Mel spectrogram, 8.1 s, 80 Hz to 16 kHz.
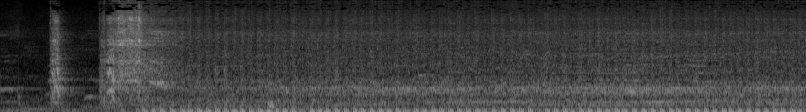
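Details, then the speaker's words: Yamaha LC135 motorcycle after replacing the worn clutch housing: quick crank, catches at once, settles to an even steady idle with no clutch rattle or hum; normal start and idle. "Yamaha buatan Malaysia dari segi auting memang cantiklah dia tiada bunyi dengung"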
